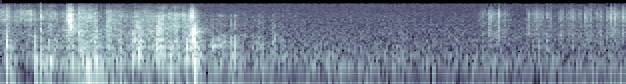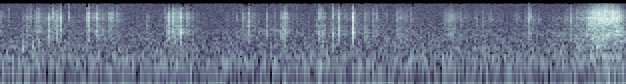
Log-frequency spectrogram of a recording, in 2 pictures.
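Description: Scissors snipping through a sheet of printed paper, with the paper rustling. A busy run of cuts comes in the first second, then fainter scattered snips, and a louder one near the end.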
